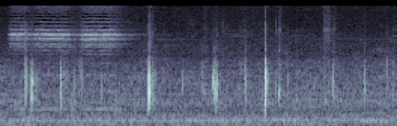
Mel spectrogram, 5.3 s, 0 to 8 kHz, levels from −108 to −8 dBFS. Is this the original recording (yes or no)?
yes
